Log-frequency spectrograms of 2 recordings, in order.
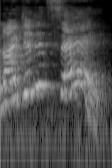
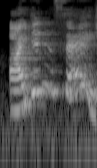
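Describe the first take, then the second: First: High loud shout, drawn out slowly with a rise; shouted again. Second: Put-on high, loud girl's shout. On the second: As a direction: shout it out in protest. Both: A narrator's reading. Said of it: "she shouted".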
